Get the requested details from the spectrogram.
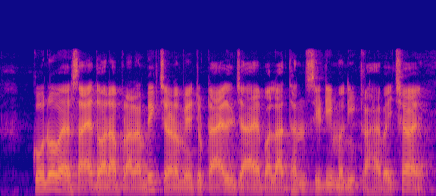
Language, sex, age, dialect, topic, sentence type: Maithili, male, 60-100, Eastern / Thethi, banking, statement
